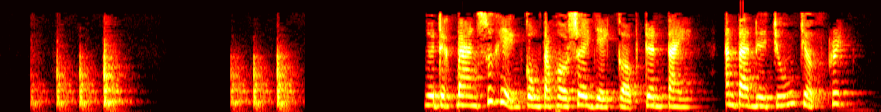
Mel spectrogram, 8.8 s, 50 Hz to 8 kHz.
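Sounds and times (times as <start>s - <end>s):
firm knocks on a door: 0.3s - 1.4s, 2.3s - 3.1s
speech: 4.2s - 8.6s.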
